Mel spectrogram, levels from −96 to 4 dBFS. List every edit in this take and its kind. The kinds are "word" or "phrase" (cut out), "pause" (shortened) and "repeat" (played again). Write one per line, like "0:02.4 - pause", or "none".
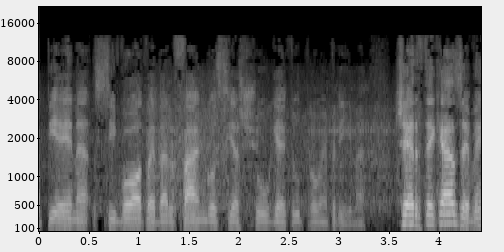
0:01.1 - word
0:02.7 - word
0:03.5 - pause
